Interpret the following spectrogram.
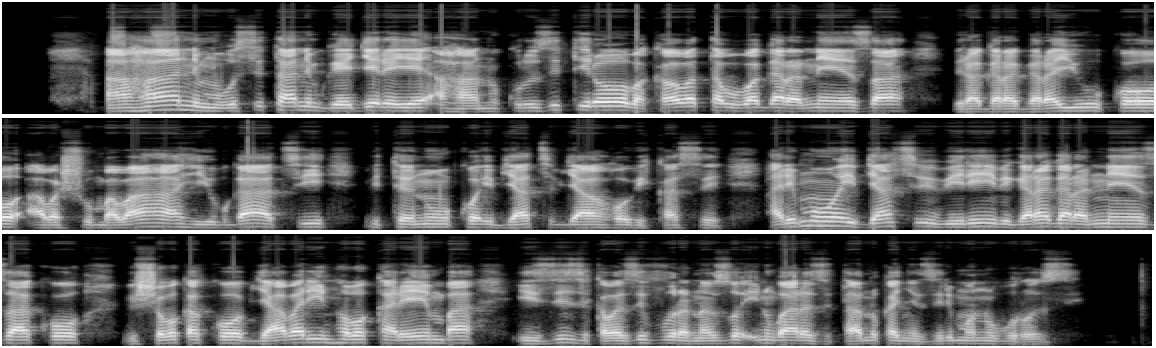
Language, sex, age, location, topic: Kinyarwanda, male, 25-35, Musanze, agriculture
